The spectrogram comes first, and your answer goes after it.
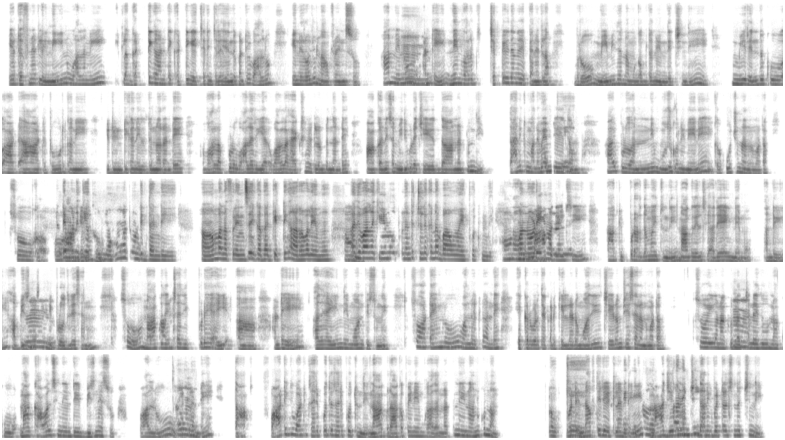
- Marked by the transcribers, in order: in English: "డెఫినెట్లీ"; in English: "ఫ్రెండ్స్"; other background noise; in English: "బ్రో"; in English: "యాక్షన్"; in English: "సో"; in English: "బిజినెస్‌ని"; in English: "సో"; in English: "సో"; in English: "సో"; tapping; in English: "బట్, ఎండ్ ఆఫ్ ది డే"
- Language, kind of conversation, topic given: Telugu, podcast, పడి పోయిన తర్వాత మళ్లీ లేచి నిలబడేందుకు మీ రహసం ఏమిటి?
